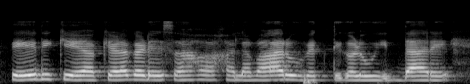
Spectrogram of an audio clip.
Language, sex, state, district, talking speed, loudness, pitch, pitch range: Kannada, female, Karnataka, Bidar, 75 wpm, -16 LUFS, 205 Hz, 200-215 Hz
